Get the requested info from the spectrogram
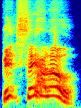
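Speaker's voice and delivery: high-pitched, exasperated outburst; mock exasperated demand. Man demanding a greeting from someone ignoring him, mock exasperated.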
